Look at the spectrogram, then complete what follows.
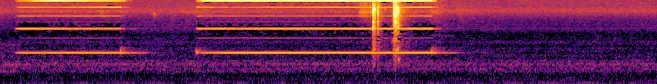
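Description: Electrical test station's beeper sounding a steady high tone, first briefly and then for about two and a half seconds, while a high-voltage insulation (hi-pot) test runs. Two sharp clicks come just before the second tone stops.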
